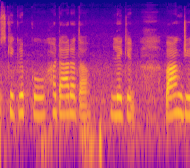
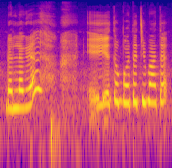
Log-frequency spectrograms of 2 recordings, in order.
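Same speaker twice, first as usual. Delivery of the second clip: much higher, louder, delighted; gleeful delight; 7 semitones higher, 4 dB louder than usual. Acted. Wing to his husband, thrilled he's scared, much higher and louder. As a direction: squeal with triumph at the news.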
